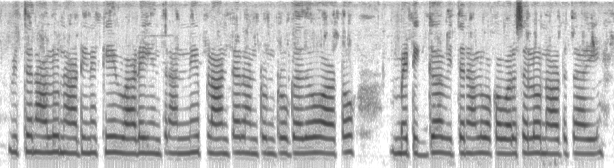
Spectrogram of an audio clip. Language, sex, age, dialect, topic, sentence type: Telugu, male, 18-24, Telangana, agriculture, statement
